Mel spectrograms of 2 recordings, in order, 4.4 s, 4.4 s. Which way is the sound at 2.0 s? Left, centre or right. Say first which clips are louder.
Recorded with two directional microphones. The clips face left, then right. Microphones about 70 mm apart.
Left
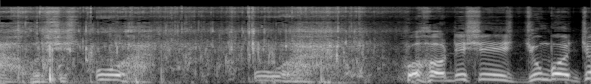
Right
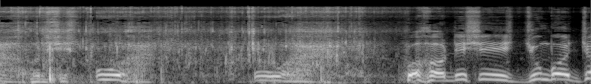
Right 4 dB; centre.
